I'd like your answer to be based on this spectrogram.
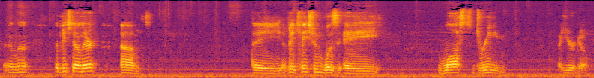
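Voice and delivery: choked up, fighting tears; holding back sobs. Real, not acted. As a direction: voice catching with emotion. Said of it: "Sorry, I get emotional".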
